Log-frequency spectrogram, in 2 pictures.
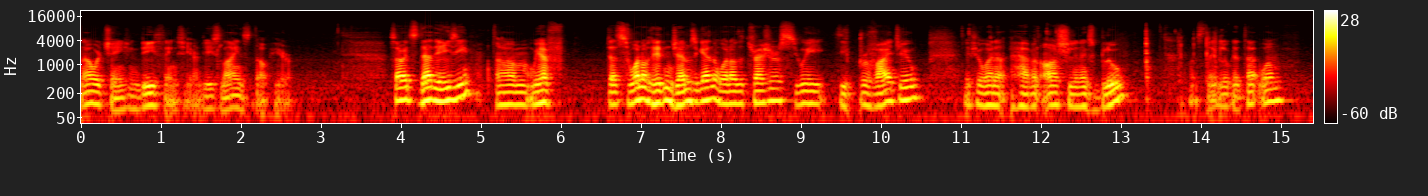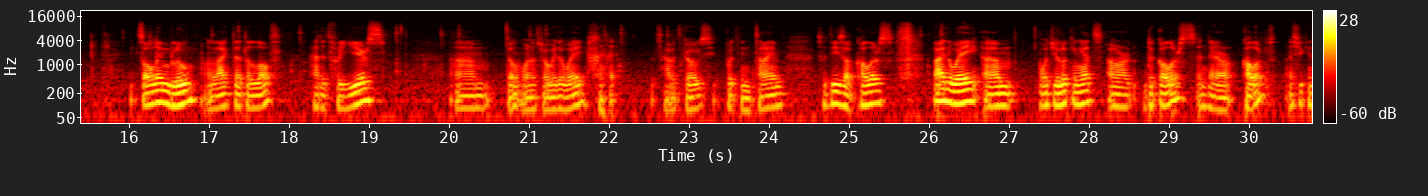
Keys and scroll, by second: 14.2 super+f.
